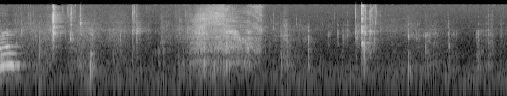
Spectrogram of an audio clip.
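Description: A person chewing a mouthful of taco close to the microphone, with scattered short wet clicks and a louder noisy stretch of chewing about two seconds in.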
